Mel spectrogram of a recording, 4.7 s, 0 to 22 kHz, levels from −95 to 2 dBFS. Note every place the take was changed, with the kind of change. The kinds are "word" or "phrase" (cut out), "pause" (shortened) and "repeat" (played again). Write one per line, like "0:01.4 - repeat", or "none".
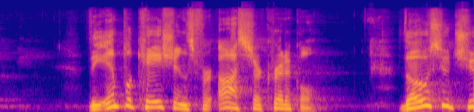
none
